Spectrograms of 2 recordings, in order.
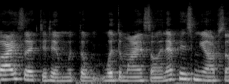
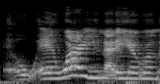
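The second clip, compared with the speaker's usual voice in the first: lightly voiced stern mom, higher; a hint of a mother catching her boy; scolding mother; 6 semitones higher than usual. Frigg scolds her son Thor.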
